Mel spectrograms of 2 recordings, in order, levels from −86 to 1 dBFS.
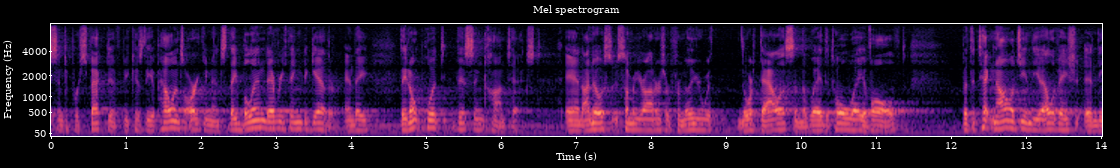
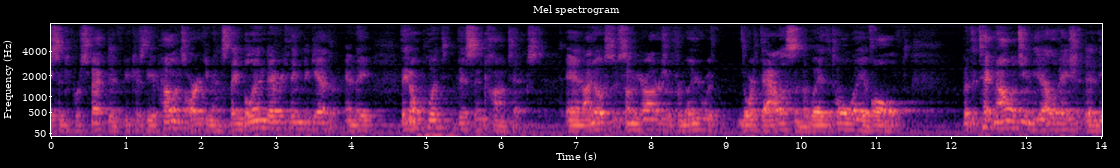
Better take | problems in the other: first | room echo; dies away in 0.3 s

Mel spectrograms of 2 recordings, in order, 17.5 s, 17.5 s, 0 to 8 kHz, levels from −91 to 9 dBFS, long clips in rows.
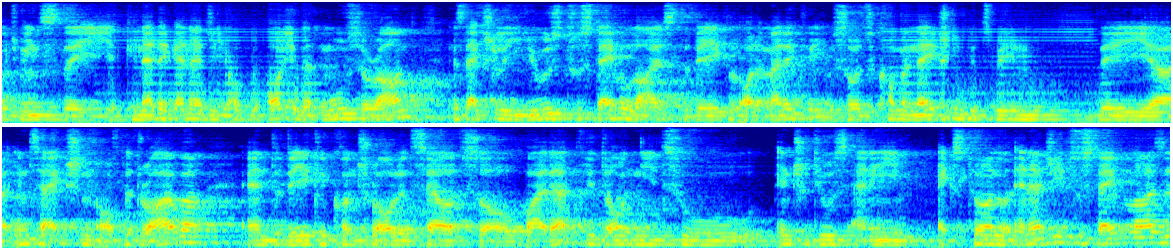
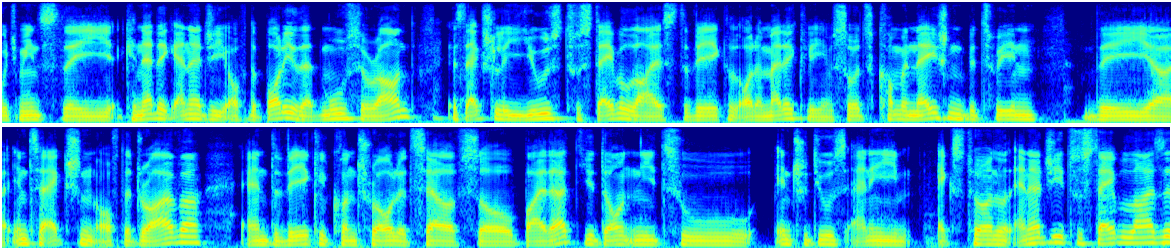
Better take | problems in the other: second | noise reduction (neural separator model SepFormer DNS4)

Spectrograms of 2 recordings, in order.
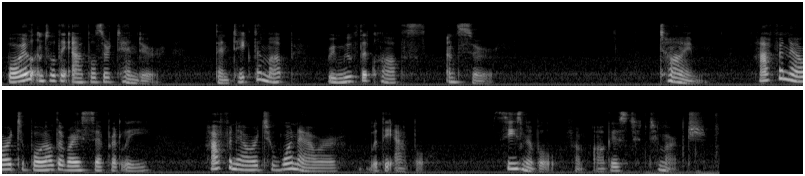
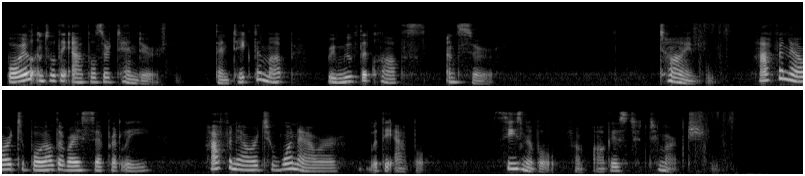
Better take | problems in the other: first | noise reduction (neural separator model SepFormer DNS4)

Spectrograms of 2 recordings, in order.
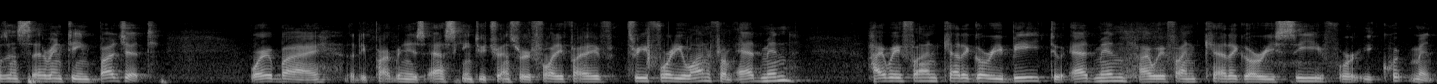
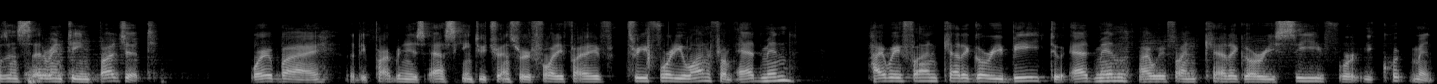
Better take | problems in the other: first | noise reduction (neural mask model RNNoise)

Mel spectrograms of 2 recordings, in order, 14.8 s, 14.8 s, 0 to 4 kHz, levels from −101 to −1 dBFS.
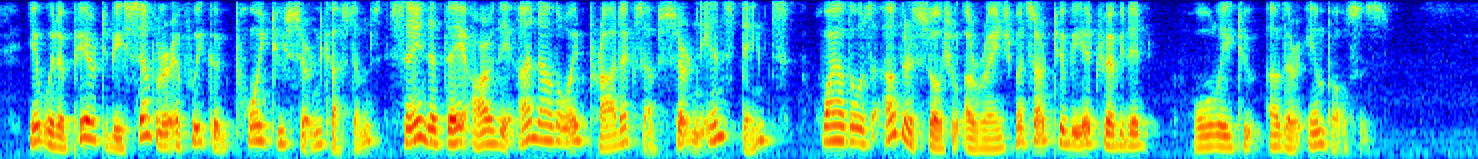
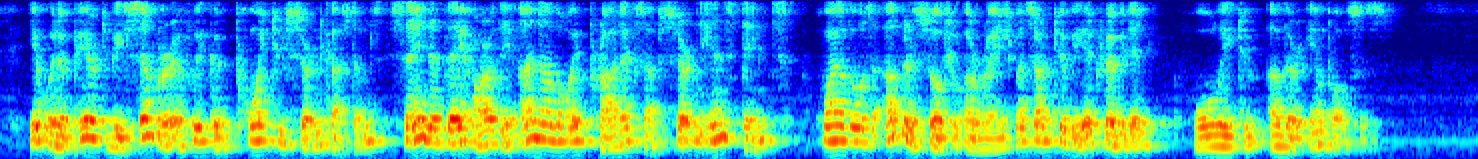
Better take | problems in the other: first | room echo; dies away in 0.6 s

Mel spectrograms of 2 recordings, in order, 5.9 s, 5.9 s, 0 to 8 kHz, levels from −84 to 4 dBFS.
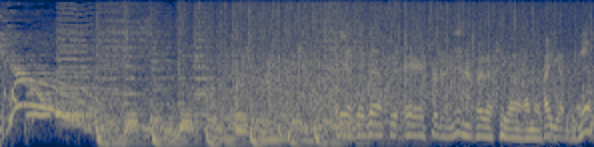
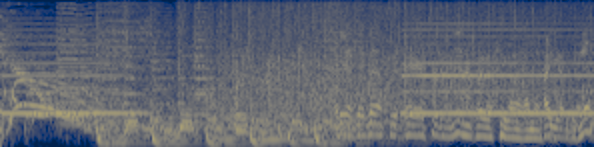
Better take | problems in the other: first | background sound (Wind instrument, woodwind instrument); 3 dB below the speech

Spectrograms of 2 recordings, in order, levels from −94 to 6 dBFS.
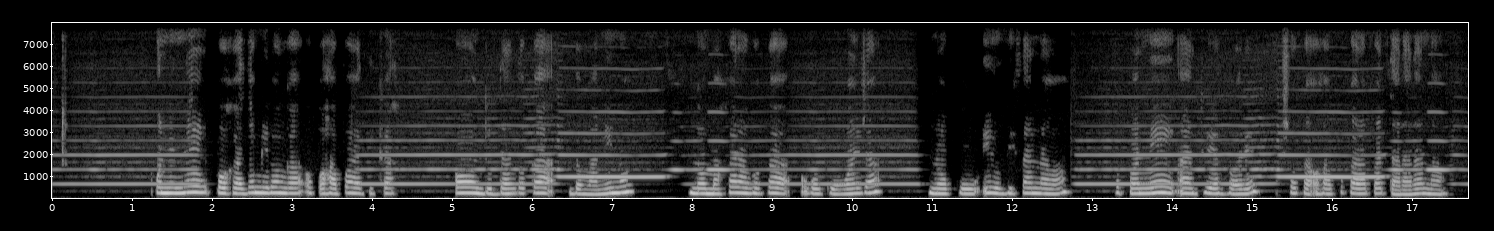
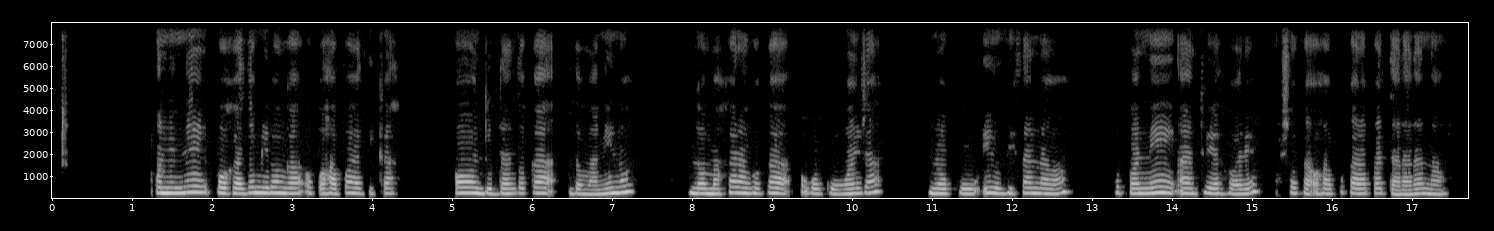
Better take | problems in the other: second | background sound (Wind instrument, woodwind instrument); 9 dB below the speech

